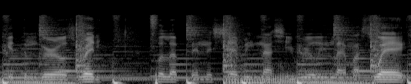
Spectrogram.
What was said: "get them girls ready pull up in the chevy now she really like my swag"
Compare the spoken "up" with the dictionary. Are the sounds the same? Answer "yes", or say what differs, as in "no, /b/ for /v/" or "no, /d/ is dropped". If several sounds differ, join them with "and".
yes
